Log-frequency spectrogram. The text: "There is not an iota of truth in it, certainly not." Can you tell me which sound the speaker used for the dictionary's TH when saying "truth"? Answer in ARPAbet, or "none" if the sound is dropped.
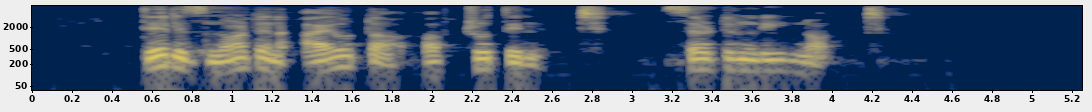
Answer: T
